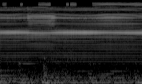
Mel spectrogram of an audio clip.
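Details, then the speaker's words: Portable high-frequency glass-electrode skincare device run over the face, pores and fine lines. It gives a steady, high-pitched electric buzz like a bug zapper and feels like zapping but doesn't particularly hurt. "it feels like a zapping as it sounds like a bug zapper it feels like a bug zapper it doesn't particularly hurt"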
